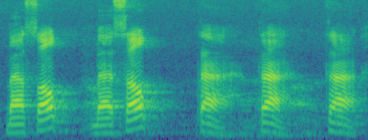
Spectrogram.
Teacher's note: mengeluarkan huruf to dari makhraj tanpa dikolkolahkan, jadi kolkolahnya hilang ya Bapak-bapak. Kemudian menurunkan pangkal lidah untuk menyebutkan huruf ta yang dikeluarkan dengan sifat hamas. Jadi tersisa dia ketika mengucapkan huruf to-nya ini Bapak-bapak, tebalnya. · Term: idgham naqis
